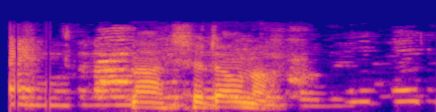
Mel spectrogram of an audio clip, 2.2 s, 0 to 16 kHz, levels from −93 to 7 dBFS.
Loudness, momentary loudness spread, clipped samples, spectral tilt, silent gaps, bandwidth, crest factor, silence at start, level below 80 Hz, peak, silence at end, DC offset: -15 LUFS; 14 LU; under 0.1%; -5 dB/octave; none; 7.6 kHz; 14 dB; 0.05 s; -56 dBFS; -2 dBFS; 0.05 s; under 0.1%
